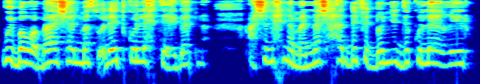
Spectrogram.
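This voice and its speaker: A woman's voice: a little high, rapid-fire, warm tone, lightly acted. A woman voicing a tearful eldest daughter, a university student, in an Egyptian cartoon story. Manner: tearful, pleading.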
